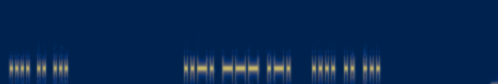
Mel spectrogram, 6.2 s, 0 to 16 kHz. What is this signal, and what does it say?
Morse code, heard as a keyed tone, about 36 wpm, 700 Hz. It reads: HIS FOR HIS
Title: Speed-Racing - Sets of 2 Words 30wpm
